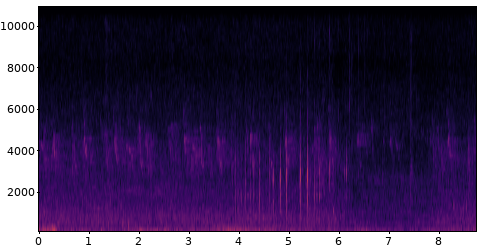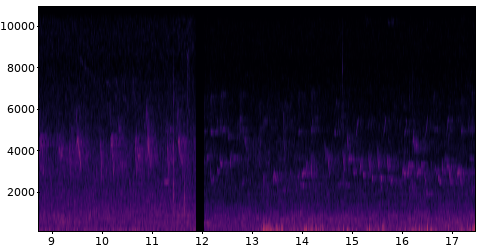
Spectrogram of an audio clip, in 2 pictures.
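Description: Small birds chirping repeatedly over a steady outdoor hiss, with a short run of clicks about four seconds in. The sound drops out for an instant about twelve seconds in and resumes with more chirping and some low thumps.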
